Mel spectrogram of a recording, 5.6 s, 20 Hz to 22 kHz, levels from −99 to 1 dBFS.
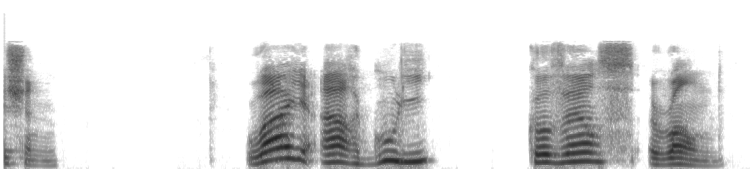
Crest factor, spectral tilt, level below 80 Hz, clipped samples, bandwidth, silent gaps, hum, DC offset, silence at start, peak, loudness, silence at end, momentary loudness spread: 18 dB; -5 dB/octave; -64 dBFS; under 0.1%; 8 kHz; 0.67-1.33 s, 1.79-1.84 s, 3.43-3.95 s; none; under 0.1%; 0.05 s; -4 dBFS; -21 LUFS; 0.35 s; 12 LU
